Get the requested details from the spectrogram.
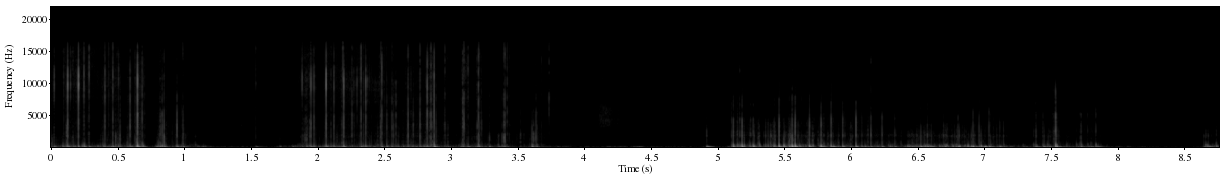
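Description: Long nails scratch across the raised bumps of a red plastic flying disc toy and tap its rim, making dense, low, rumbling scratches in bursts broken by short pauses. Quick bright taps stand out among the scraping.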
